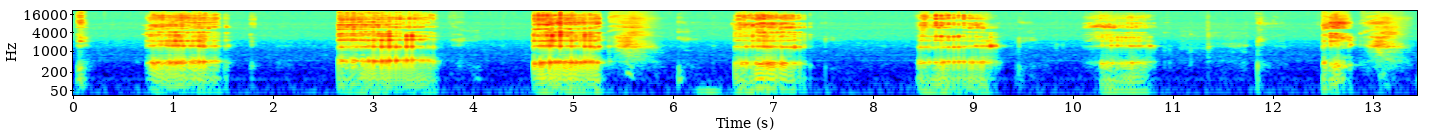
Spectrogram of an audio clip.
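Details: Person's natural, continuous burping recorded with an improved microphone; loud, voiced belches repeat roughly every two seconds, about seven in under fourteen seconds. The person says it can go on for hours and has been a long-standing struggle. Excessive belching (eructation).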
